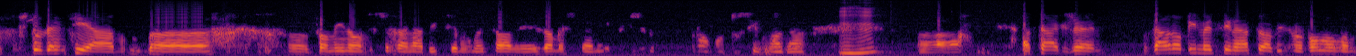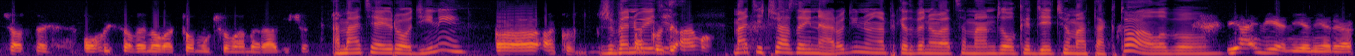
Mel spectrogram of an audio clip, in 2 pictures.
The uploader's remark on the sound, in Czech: Náš telefonický rozhovor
